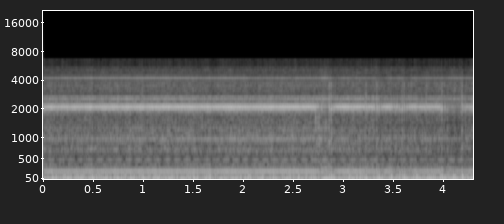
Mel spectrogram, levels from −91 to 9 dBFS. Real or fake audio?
real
